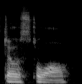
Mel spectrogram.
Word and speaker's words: Dostal: And by the way, Dad, you have to say it right. It's Dost Wall.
